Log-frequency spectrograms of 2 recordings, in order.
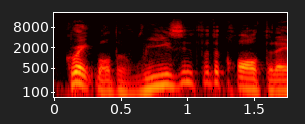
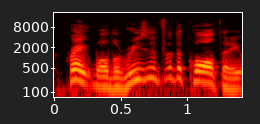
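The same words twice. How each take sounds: First: It is said with a slightly lowered pitch. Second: It is said at a normal pitch.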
